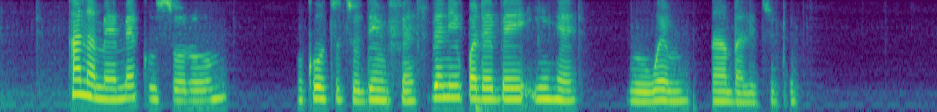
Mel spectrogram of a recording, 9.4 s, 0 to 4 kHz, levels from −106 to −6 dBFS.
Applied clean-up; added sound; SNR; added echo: neural mask model RNNoise.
